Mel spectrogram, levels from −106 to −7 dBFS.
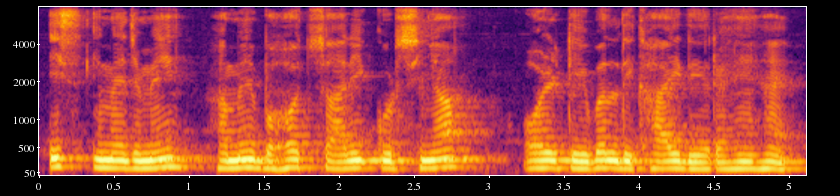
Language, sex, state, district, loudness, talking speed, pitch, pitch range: Hindi, male, Uttar Pradesh, Lalitpur, -14 LUFS, 150 wpm, 135 Hz, 125-145 Hz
